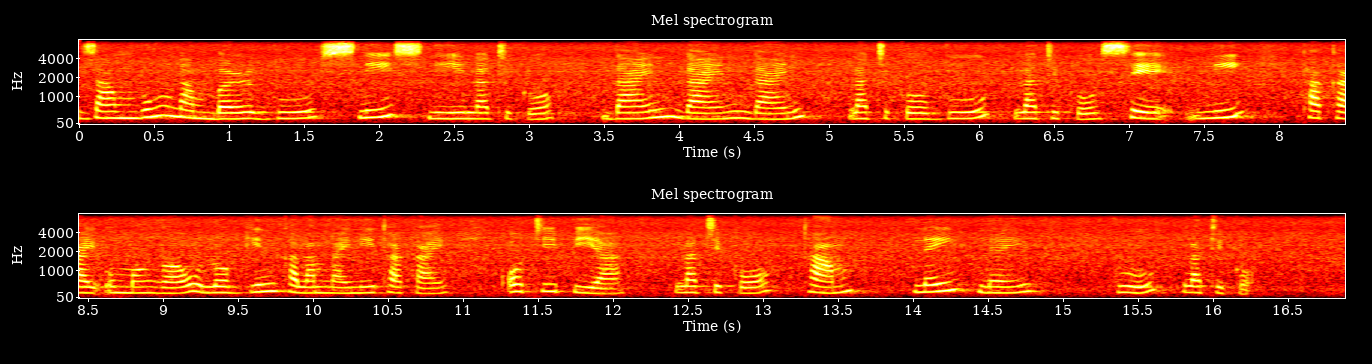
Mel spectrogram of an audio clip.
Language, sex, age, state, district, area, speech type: Bodo, female, 30-45, Assam, Kokrajhar, rural, read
